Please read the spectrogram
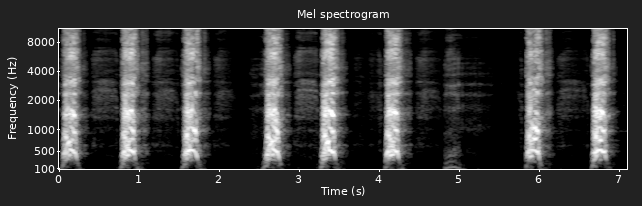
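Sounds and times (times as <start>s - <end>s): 
dog barking: 0.0s - 1.9s, 2.6s - 4.4s, 5.9s - 7.0s.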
